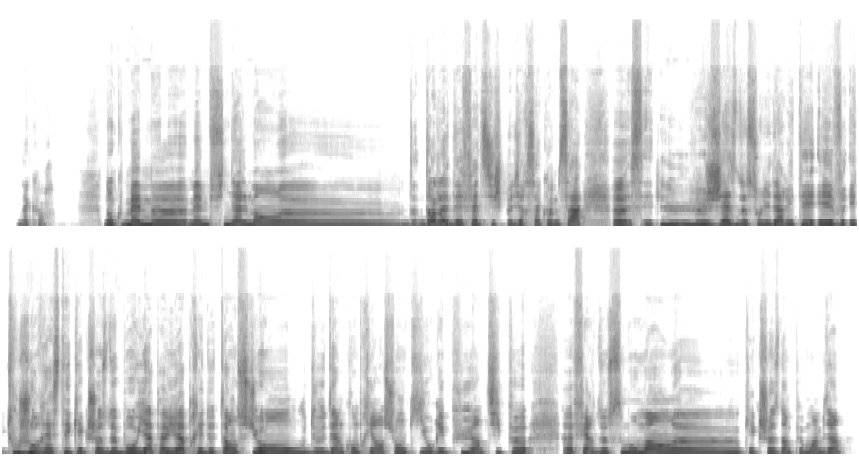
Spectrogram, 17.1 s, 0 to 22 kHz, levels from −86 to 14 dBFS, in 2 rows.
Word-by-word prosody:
D'accord. 235 +1 -13 0.5
Donc 225 0 0
même, 270 +3 +5
heu, 225 -5 +2
même 240 +3 0
finalement, 240 -1 0
heu, 170 -6 -5
d 170 - -10
dans 230 +1 +3
la 225 -1 +2
défaite, 245 +3 -1
si 245 -3 -5
je 220 - -6
peux 240 0 -5
dire 230 0 -3
ça 220 - -4
comme 220 +1 -3
ça, 275 +5 +2 0.3
heu, 215 -1 +4
c'est - - -6
l 235 -2 +2
le 240 0 +4
geste 260 +5 +3
de 240 - 0
solidarité 230 0 +1
est 225 - +6
v 215 +1 -3
est 225 -2 -3
toujours 285 +1 +4
resté 250 +4 0
quelque 235 -2 -3
chose 245 -3 0
de 255 - +2
beau? 240 +1 +3
Il - - 0
y 215 - +5
a 195 - +1
pas 215 -2 +1
eu 230 - +1
après 225 +2 +2
de 215 0 -1
tension 225 +2 +3
ou 220 -3 -1
de 205 +2 -4
d'incompréhension? 210 +2 -2
Qui 220 -2 -7
auraient 210 +2 -1
pu, 250 +8 -2
un 210 -4 -1
petit 205 +2 -6
peu, 245 +5 0 0.4
heu, 195 - 0
faire 205 +2 -2
de 220 +1 0
ce 220 - -6
moment, 230 +2 +3
heu, 180 -3 -1
quelque 195 -2 -7
chose 215 -2 -2
d'un 195 -1 -2
peu 210 +2 -8
moins 205 -1 -2
bien? 215 +5 -3
225 Hz, 220 wpm, -23 LUFS, 205-240 Hz, 0.5 s, est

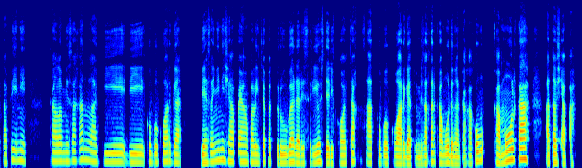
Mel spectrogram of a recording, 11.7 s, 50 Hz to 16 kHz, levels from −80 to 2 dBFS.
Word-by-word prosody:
tapi 140 +6 -6
ini, 170 -1 -5 0.5
kalau 160 -1 -1
misalkan 165 +4 -5
lagi 150 -1 -4
di 140 -1 -2
kumpul 145 -1 -4
keluarga, 155 -3 0 0.4
biasanya 150 +4 -1
nih 185 - -1
siapa 155 0 0
yang 150 -1 +1
paling 140 -1 -1
cepat 145 +1 -4
berubah 135 +2 +2
dari 130 -1 +2
serius 140 +3 -3
jadi 130 -3 +1
kocak 130 +3 -1
saat 130 -1 -2
kumpul 130 -1 -1
keluarga 120 -2 +4
tuh? 115 0 -7
Misalkan 130 +6 0
kamu 135 -2 +1
dengan 120 -1 -1
kakak 125 +2 -5
ku 165 +2 +4 0.2
kamu 155 +8 +5
kah 195 0 +8 0.3
atau 135 +2 +3
siapa? 135 -4 -2
145 Hz, 165 wpm, -27 LUFS, 135-155 Hz, 0.5 s, kah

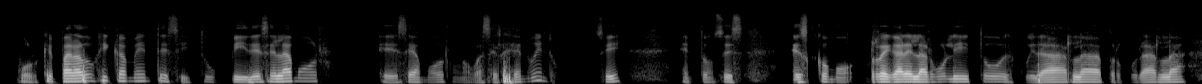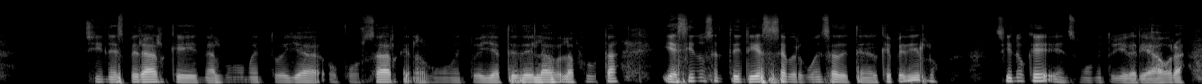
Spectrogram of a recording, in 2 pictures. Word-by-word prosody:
porque, - - -6
paradójicamente, 155 +1 +2
si 105 -5 -15
tú 115 -2 -18
pides 120 +3 0
el 130 0 +6
amor, 145 0 -1 0.6
ese 100 +3 -6
amor 105 +2 -11
no 100 -2 -23
va - - -12
a - - -15
ser - - -10
genuino, 145 +8 -2 0.3
¿sí? 130 +5 -3 0.6
Entonces 105 +2 -9 0.5
es 115 -1 0
como 115 -4 -6 0.2
regar 120 -1 +8
el 120 0 +10
arbolito, 125 0 -1
cuidarla, 110 +3 +2
procurarla 110 +4 -2 1.0
sin 120 -1 -12
esperar 115 +1 +2
que 105 -3 -1
en 100 +1 -13
algún 100 +3 -7
momento 110 -1 -12
ella 100 -1 -2
o 105 -3 -18
forzar 105 +3 0
que - - -6
en - - -13
algún 105 +1 -12
momento 100 0 -15
ella 100 0 -1
te 105 - -1
dé 110 +1 +4
la 110 +1 +5
la 115 0 +1
fruta, 130 +4 -3 0.4
y 125 - +2
así 130 +7 +1
no 160 0 -13
sentirías 125 -4 +2
esa 135 - +2
vergüenza 115 +1 -3
de 105 -3 0
tener 100 +1 -6
que 115 - -4
pedirlo, 110 +6 -1 0.5
sino 155 +1 -3
que 155 -7 +1
en 105 -2 -12
su 100 - -17
momento 100 0 -18
llegaría, 90 -2 -3
ahora, 100 +1 0
115 Hz, 145 wpm, -25 LUFS, 105-125 Hz, 1.0 s, el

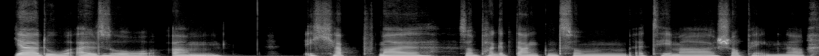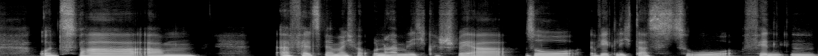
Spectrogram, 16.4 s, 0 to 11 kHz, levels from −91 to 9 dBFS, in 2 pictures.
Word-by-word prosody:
Ja, 210 -2 +9
du. 170 -2 +2
Also, 165 -5 +1 0.2
ähm, 70 - +2 0.8
ich 170 +1 -5
habe 180 0 +1 0.3
mal 165 -2 +2 0.3
so 165 - -3
'n 150 -1 -2
paar 170 +2 -2
Gedanken 155 +2 -1
zum, 145 -1 -2
äh, 145 - -6
Thema 135 - -2
Shopping, 130 0 0
ne? 135 +6 -3 0.5
Und 160 -3 0
zwar, 190 +2 +3
ähm, 160 -2 +1 0.8
äh, 170 - +1
fällt's 190 +5 0
mir 210 -1 +2
manchmal 200 0 0
unheimlich 215 +1 +3
g 175 - -13
schwer, 105 - -1
so 180 +1 0
wirklich 185 +3 -3
das - - -3
zu 180 -2 -3
finden, 225 +2 +1
165 Hz, 115 wpm, -23 LUFS, 145-190 Hz, 0.8 s, Ja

